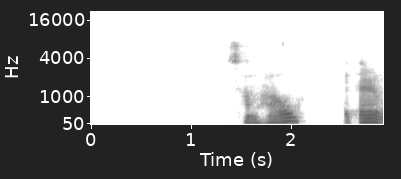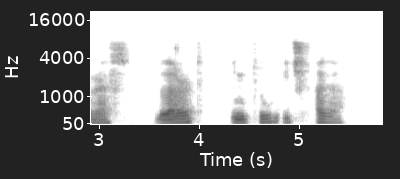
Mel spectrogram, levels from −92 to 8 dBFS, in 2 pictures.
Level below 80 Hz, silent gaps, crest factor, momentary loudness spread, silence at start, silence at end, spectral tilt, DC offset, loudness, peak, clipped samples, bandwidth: -72 dBFS; 2.22-2.51 s, 3.36-3.54 s, 4.10-4.30 s; 20 dB; 18 LU; 1.4 s; 0.4 s; -7 dB/octave; under 0.1%; -37 LUFS; -18 dBFS; under 0.1%; 7.4 kHz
